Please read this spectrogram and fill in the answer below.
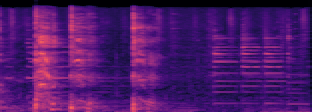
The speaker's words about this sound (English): So I swallowed the penny. It got stuck in my air pipe. And I didn't panic at first. I just gave a nice cough.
